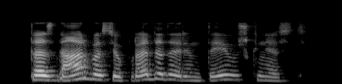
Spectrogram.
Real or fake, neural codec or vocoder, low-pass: real; none; 7.2 kHz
